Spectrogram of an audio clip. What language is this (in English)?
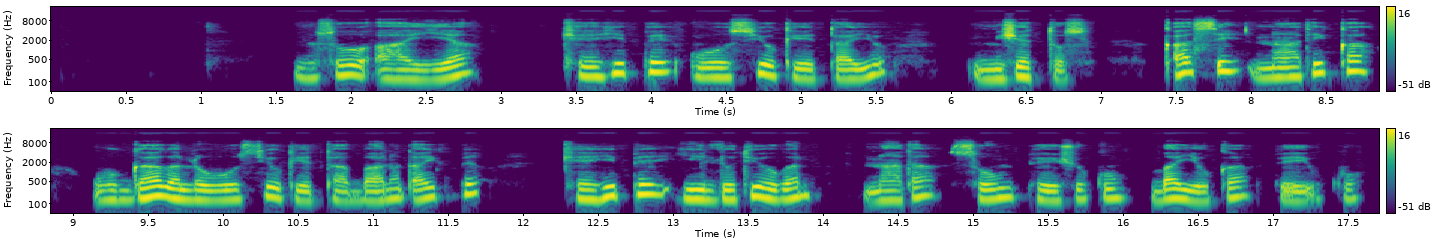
Wolaytta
